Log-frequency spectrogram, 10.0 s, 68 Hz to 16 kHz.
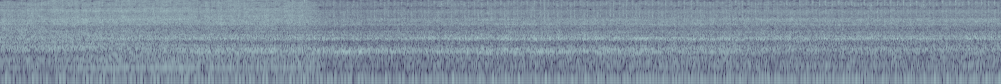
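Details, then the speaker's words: Massey Ferguson TEA20 tractor at idle after a service: the switch clicks the solenoid and a steady starter-motor whir runs about three seconds over the idle, so the starter motor is staying engaged while the engine runs. "you hear that stuff motor do it again that switch clicked on which is obviously clicked the solenoid and then the St motor's gone on"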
